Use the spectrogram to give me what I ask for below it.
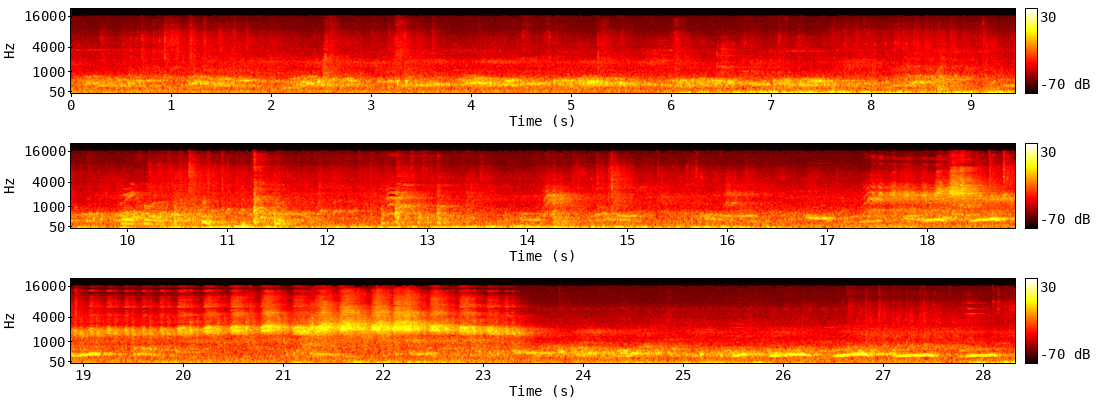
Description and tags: Khatmandu Palace Pigeons
Pigeons singing in courtyard.
birds, reberbarant, temple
